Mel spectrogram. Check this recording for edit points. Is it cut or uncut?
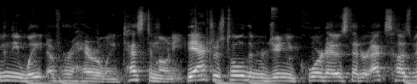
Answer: cut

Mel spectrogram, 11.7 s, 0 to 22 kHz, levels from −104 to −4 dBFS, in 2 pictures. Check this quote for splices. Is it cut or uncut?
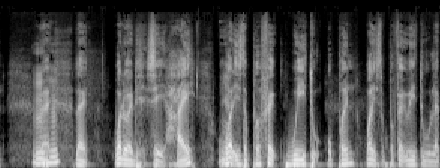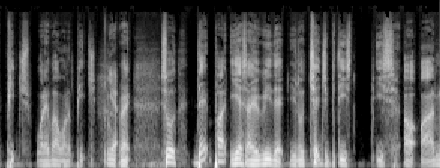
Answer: uncut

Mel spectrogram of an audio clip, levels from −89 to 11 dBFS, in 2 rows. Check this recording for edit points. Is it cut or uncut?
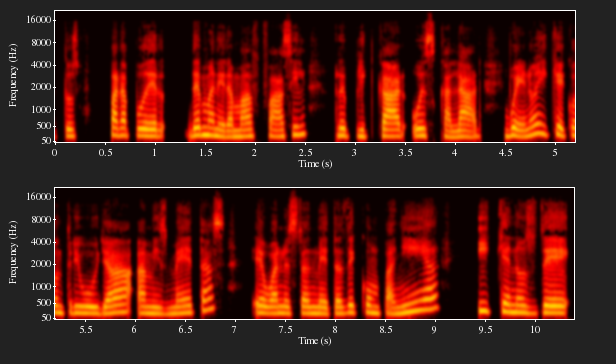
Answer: cut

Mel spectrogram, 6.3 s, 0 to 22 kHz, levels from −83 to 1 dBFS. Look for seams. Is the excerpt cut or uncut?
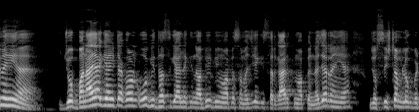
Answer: uncut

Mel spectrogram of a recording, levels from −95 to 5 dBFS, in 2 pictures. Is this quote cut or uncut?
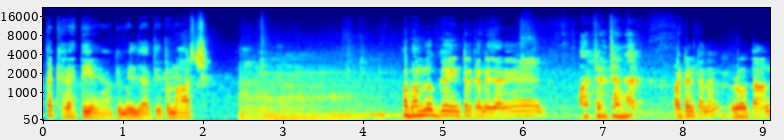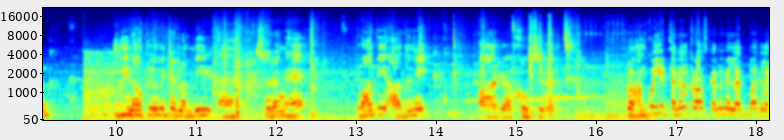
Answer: cut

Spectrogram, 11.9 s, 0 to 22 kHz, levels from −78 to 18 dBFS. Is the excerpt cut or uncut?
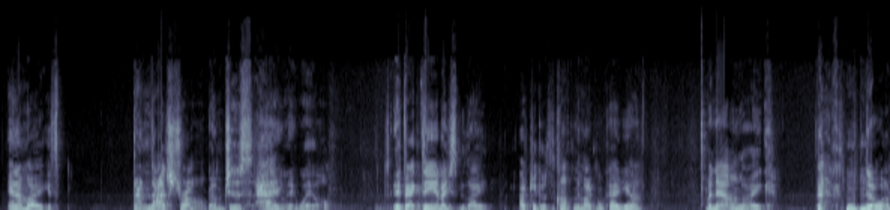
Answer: cut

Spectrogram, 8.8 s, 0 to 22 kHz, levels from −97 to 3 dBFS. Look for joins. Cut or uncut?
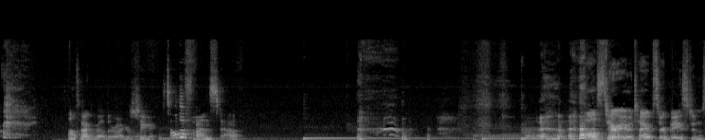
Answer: cut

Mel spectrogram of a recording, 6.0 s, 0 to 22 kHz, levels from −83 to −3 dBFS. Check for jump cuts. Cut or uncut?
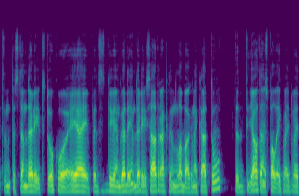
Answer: uncut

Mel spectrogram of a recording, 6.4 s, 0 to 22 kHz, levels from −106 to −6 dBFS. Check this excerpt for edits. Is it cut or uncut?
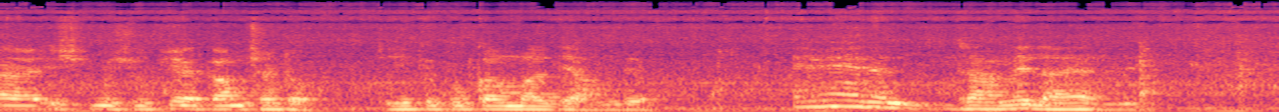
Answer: cut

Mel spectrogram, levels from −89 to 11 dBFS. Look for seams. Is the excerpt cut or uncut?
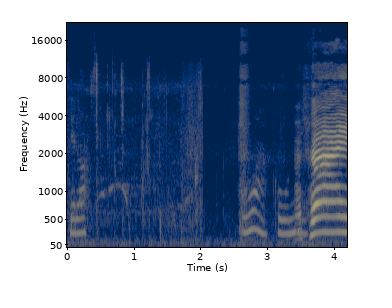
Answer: cut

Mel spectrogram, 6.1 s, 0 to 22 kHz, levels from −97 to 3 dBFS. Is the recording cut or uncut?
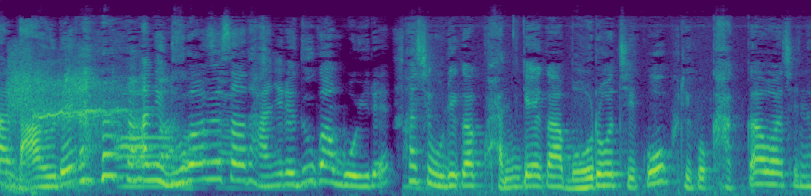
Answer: cut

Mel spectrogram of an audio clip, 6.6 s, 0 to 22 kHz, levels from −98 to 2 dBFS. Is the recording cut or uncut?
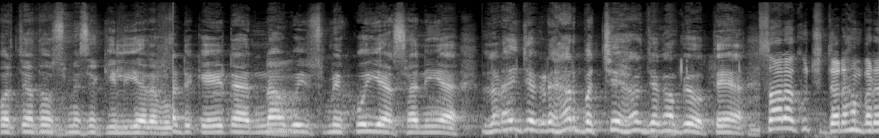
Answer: cut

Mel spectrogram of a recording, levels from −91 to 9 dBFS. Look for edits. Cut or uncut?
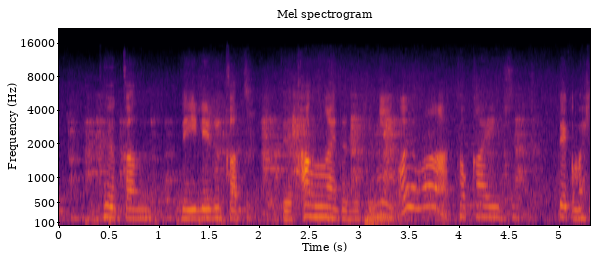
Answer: uncut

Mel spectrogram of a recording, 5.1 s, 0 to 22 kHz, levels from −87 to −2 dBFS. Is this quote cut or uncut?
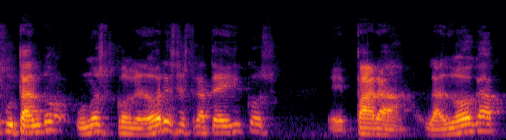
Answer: uncut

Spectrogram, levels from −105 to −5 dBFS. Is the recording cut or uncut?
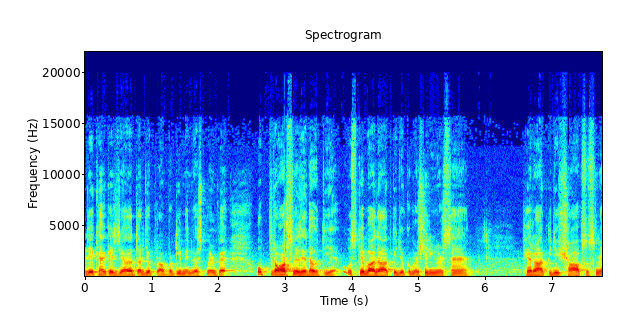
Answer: uncut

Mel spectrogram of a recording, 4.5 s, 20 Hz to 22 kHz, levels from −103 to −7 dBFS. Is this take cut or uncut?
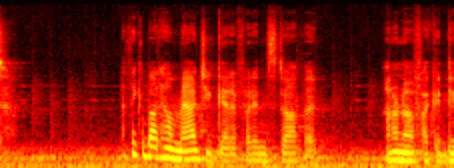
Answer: uncut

